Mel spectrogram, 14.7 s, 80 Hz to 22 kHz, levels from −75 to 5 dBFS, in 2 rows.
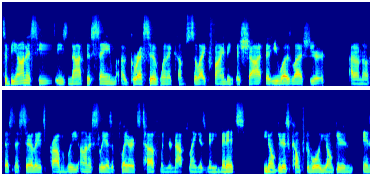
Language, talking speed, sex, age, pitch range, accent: English, 220 wpm, male, 20-39, 95-110 Hz, American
